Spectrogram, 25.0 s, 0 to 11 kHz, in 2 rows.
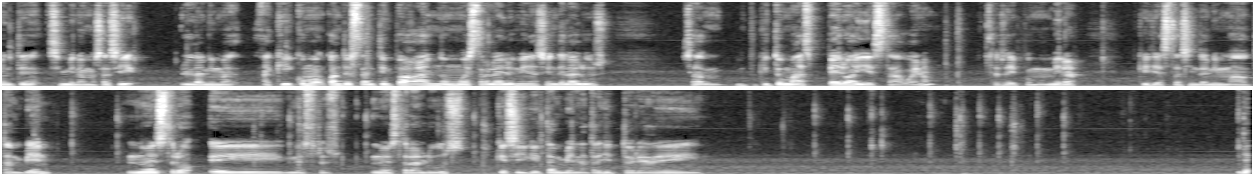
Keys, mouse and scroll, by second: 1.3-2.9 drag, 3.7 space, 9.5 space, 11.0-12.9 drag, 21.2 click, 24.9 click.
